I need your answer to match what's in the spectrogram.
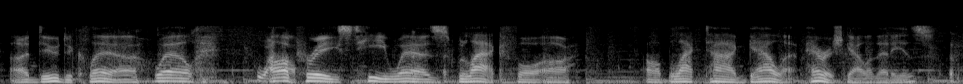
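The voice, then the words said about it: Southern US accent. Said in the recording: “What's the accent from? I'm just curious. South Carolina? ... Virginia?”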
